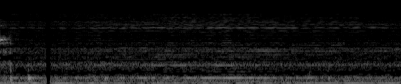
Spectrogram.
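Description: Steady low electrical hum in the recording, with one faint click about half a second in.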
